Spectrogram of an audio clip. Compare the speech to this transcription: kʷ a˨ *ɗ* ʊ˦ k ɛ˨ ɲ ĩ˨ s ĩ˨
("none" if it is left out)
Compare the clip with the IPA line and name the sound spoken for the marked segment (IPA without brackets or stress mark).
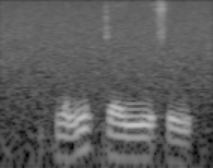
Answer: n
